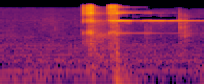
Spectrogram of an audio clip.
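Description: A small bell, such as a desk bell, struck twice in quick succession about a second in, its ring dying away slowly.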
